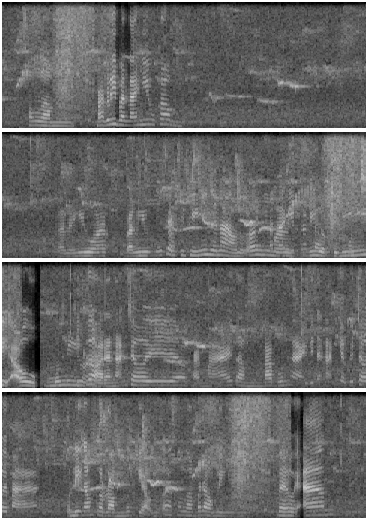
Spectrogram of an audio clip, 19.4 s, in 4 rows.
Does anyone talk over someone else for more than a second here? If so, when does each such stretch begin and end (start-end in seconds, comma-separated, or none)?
8.4-9.8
